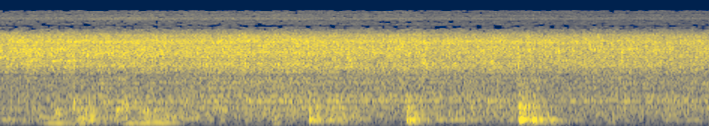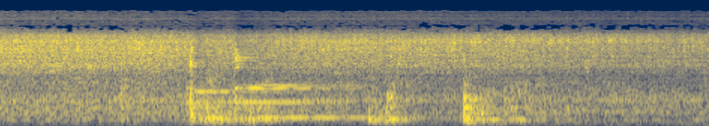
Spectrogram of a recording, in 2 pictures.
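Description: Chicken pieces in hot oil sizzling in a large aluminium pot: a steady sizzle that starts at once and slowly dies down. In the second half a metal spoon clinks and scrapes against the pot a few times.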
